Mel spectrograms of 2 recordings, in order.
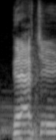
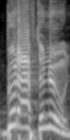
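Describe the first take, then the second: First: It is said in his normal voice. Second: It is said in a put-on news-reporter voice.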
